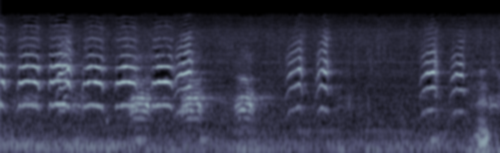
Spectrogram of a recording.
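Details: At an urban bird sanctuary in Moorooka, Brisbane, a crow gives harsh, arched caws in quick bursts, a repeated alarm call apparently set off by an aeroplane; crow.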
